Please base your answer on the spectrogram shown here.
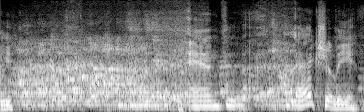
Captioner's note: audience laughing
